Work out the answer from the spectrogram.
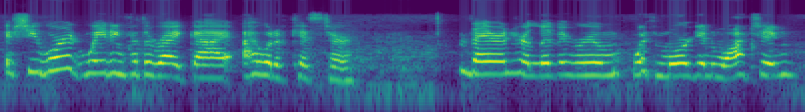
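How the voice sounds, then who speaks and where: A woman's voice: high-pitched, fairly even intonation, normal speed. A woman giving an amateur dramatic reading of a novel, prone to giggles and stumbles, recorded on a webcam microphone. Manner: breaks into giggles and stumbles over words. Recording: dull, noisy webcam audio.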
